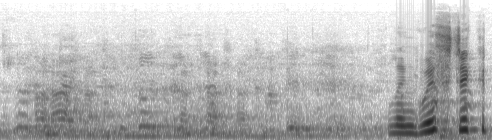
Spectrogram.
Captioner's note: audience laughs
